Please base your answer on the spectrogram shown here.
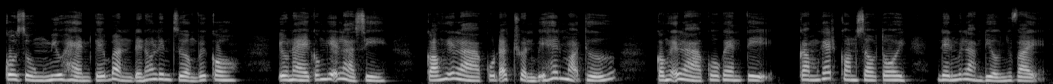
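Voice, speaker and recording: A woman's voice: medium pitch, fairly quick, mellow, natural voice. A stern older mother-in-law who scolds with cold contempt, as a woman narrator reads her. The storybook voice stays close to an everyday female voice. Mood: scornful scolding.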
